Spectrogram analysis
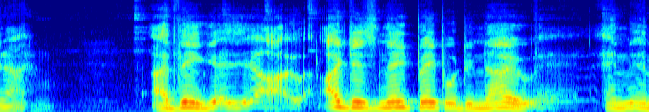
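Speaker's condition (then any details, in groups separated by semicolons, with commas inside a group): Cerebral palsy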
